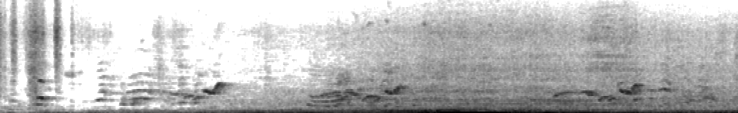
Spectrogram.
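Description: A vehicle's engine hum builds up and is loudest about halfway through, with a bird chirping several times over it. A few clicks at the very start.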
